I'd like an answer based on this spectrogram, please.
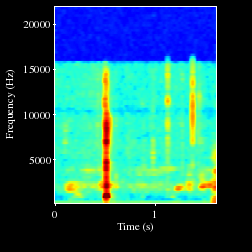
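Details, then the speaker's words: A baby girl with hiccups: a single short, sharp hiccup against quiet room hum. "hiccup poor baby goam hiccups hiccup hi it's okay hicup means you growing"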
